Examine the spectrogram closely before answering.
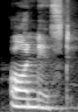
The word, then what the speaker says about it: honest: And also here you can see there are words like are, honest. They are starting with H, but the initial consonant H is not pronounced here because we pronounce it as R, not hour.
